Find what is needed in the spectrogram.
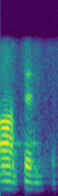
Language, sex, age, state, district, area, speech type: Tamil, male, 18-30, Tamil Nadu, Perambalur, urban, conversation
